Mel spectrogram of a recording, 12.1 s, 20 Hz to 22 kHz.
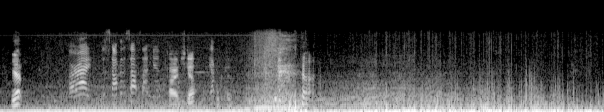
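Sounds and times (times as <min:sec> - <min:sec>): car engine accelerating hard: 0:00.2 - 0:12.0.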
